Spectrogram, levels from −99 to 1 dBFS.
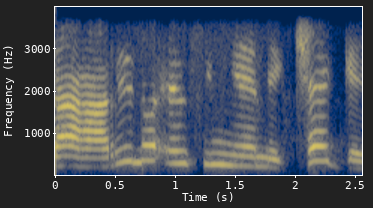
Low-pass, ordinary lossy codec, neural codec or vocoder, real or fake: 3.6 kHz; none; none; real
